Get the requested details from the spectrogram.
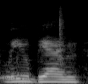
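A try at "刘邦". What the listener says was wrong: So you're adding an I where it's just Bang. Yeah, it's just Bang.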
